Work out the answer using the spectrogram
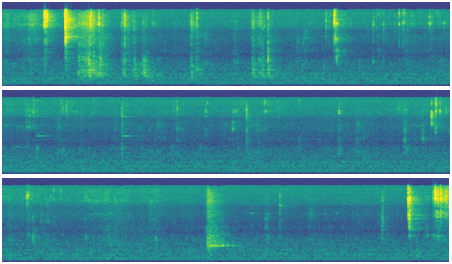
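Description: Faint close-up mouth sounds of a person eating crinkle-cut french fries: a few short chewing and lip smacks in the first few seconds, one about eleven seconds in and more near the end, over a steady low hum.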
